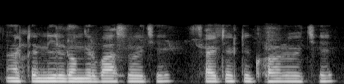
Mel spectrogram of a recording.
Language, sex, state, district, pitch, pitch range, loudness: Bengali, male, West Bengal, Cooch Behar, 140 Hz, 135-145 Hz, -15 LUFS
